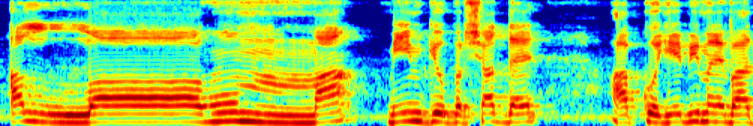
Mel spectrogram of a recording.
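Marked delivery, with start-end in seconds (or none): 0.1-2.4 अल्लाहुम्मा drawn out slowly with a long nasal hum on the doubled मीम; slow recitation. Shown as a demonstration. Teacher showing the right reading, slow and drawn out. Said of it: "तो कैसे पढ़ेंगे?".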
